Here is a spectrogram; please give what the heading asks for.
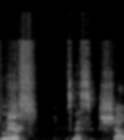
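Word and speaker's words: Michelle: It's Miss Shell, like seashell.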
